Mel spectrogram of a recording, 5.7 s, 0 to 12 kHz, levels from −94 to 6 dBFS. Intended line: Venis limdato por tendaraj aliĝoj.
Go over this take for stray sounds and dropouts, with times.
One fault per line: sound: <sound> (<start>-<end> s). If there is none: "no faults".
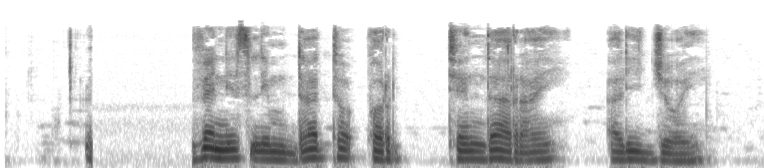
no faults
